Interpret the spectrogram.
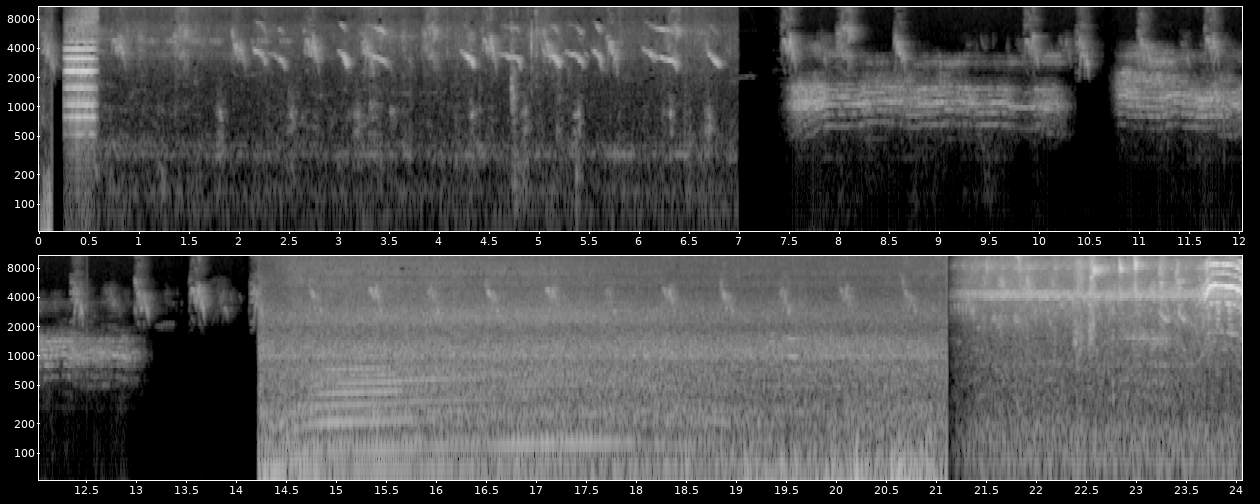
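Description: A run of bird sounds joined from separate clips. Quick downward-sweeping chirps come first, then two stretches of a wavering, warbled call. A rough noisy passage follows, and sharp bird calls return near the end.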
